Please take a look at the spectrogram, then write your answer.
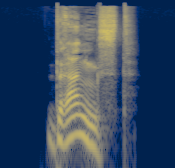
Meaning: second-person singular preterite of dringen
- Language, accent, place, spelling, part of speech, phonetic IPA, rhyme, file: German, Germany, Berlin, drangst, verb, [dʁaŋst], -aŋst, De-drangst.ogg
